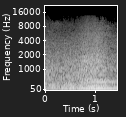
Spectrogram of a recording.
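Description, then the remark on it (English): A coach bus drives along a two-lane rural road, its engine giving a steady low drone over a continuous wash of tire and road noise that swells slightly midway, with no voices. “It drives on a two-lane rural road.”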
